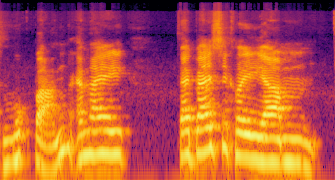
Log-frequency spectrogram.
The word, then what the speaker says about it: mukbang: that are famous for some people call it mukbang but it's actually pronounced m bung and they they basically um get right up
